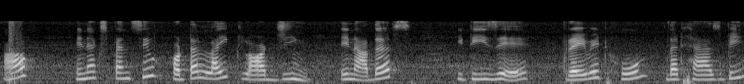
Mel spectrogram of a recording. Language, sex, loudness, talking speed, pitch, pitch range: English, female, -19 LUFS, 130 wpm, 250 Hz, 230-280 Hz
